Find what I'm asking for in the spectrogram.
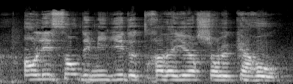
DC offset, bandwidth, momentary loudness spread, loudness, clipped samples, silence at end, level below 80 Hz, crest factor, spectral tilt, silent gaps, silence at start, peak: under 0.1%; 14 kHz; 4 LU; -11 LUFS; under 0.1%; 0.05 s; -48 dBFS; 10 dB; -3 dB/octave; none; 0 s; 0 dBFS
